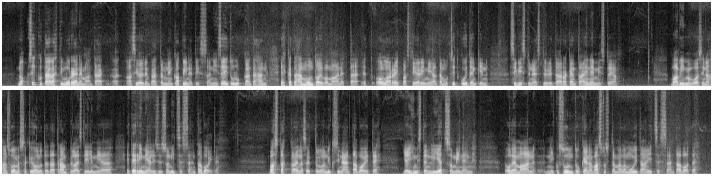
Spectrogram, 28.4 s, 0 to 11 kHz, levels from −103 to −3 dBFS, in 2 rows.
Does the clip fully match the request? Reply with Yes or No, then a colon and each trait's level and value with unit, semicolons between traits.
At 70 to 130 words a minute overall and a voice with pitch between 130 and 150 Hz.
No: average, 125 wpm; low, 120 Hz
